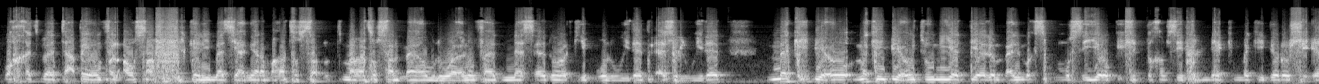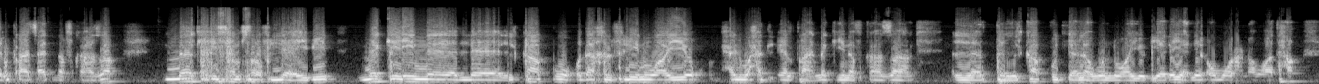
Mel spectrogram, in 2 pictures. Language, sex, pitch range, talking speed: Arabic, male, 105-125 Hz, 150 wpm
